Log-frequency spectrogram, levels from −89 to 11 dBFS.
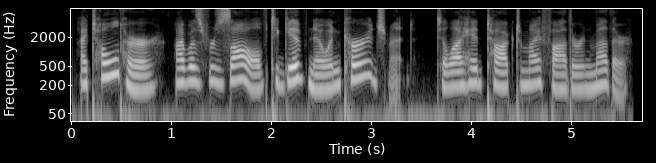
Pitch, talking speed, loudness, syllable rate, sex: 205 Hz, 200 wpm, -18 LUFS, 5.5 syllables/s, female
